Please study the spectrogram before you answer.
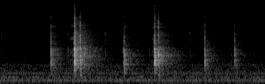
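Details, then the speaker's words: Car door lock actuator tested by applying power with paper clip probes: faint, uneven light clicks a few times a second with no motor whir or travel, actuator not doing anything, failed. "Yeah, you see it's not doing anything. So that's how you can test the actuator."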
